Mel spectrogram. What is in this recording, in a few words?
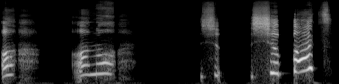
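go attack, Japanese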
